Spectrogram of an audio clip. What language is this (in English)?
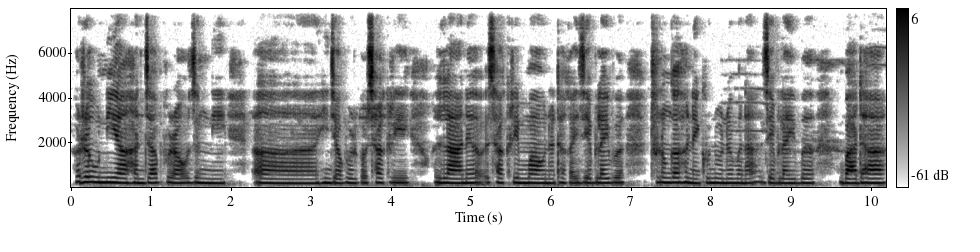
Bodo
